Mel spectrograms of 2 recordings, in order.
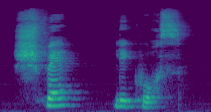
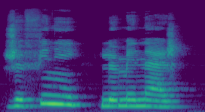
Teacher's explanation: So, je in French is often pronounced sh. So, for example, instead of saying je fais les courses, I'm doing the shopping, most French people would say je fais les courses, je fais, as if je was spelled S. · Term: Je pronounced sh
